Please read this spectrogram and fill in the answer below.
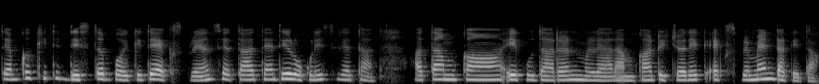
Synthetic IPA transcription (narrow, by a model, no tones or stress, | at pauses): t̪ɛ̃mkakit̪id̪ist̪əpɦojkit̪eekspɾijənsjɛt̪at̪ːjɛ̃t̪iɾokɭĩsəɡɛt̪at̪at̪ãːmkãekud̪aɾəɳm̤əɭjaɾamkãʈit͡ɕəɾekekspɾimẽɳʈɖakɛt̪a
